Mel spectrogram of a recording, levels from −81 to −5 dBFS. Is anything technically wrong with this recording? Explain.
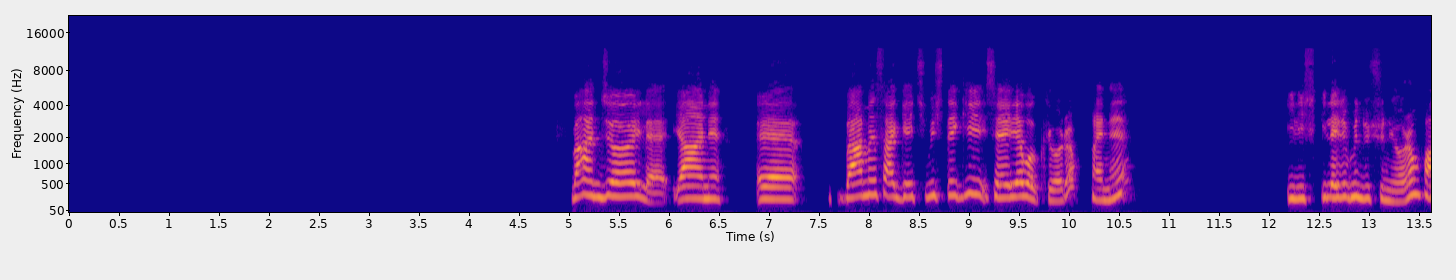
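No, nothing technically wrong can be heard here.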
